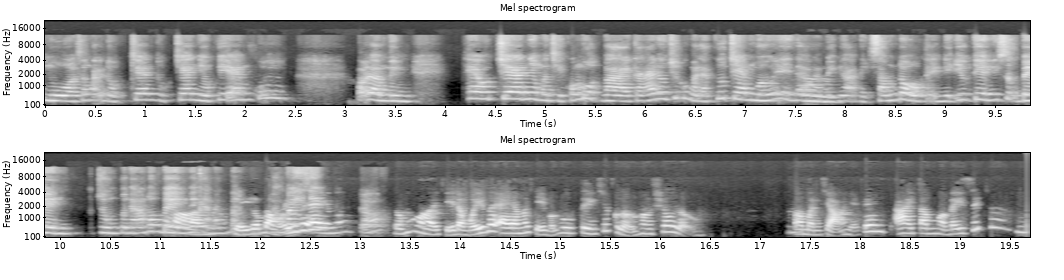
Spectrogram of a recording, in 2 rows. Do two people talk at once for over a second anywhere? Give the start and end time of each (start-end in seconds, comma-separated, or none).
10.9-12.9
